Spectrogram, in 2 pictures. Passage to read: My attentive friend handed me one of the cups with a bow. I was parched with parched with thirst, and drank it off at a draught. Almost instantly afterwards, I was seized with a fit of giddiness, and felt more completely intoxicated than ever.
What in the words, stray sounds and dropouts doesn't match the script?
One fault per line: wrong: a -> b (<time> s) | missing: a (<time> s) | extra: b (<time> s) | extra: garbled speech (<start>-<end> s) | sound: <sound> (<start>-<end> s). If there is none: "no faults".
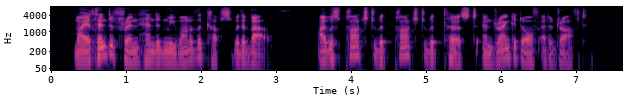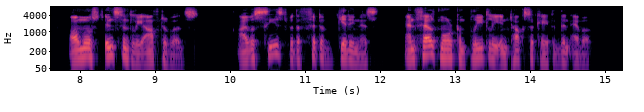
no faults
